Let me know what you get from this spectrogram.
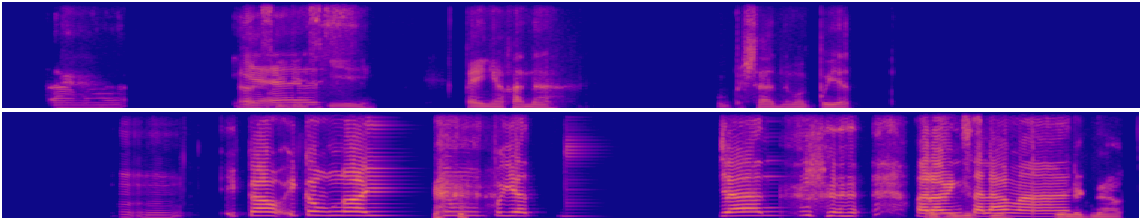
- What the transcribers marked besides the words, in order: mechanical hum; distorted speech; chuckle; chuckle; tapping; laughing while speaking: "O sige, sige"
- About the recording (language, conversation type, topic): Filipino, unstructured, Sa tingin mo ba laging tama ang pagsasabi ng totoo?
